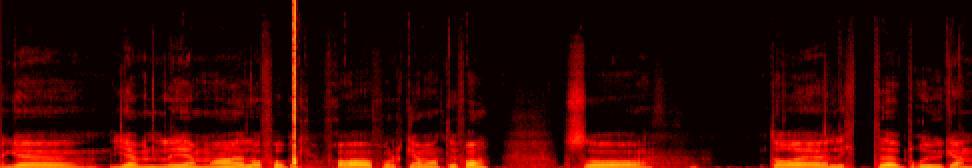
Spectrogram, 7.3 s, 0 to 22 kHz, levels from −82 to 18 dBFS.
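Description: At 2.17 to 2.23 s the speech breaks into a brief glitch, the sign of damaged data in a compressed stream: corrupted bytes make the decoder misread frames and resynchronise. A spectrogram shows a short disruption there, and the waveform a jagged discontinuity.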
